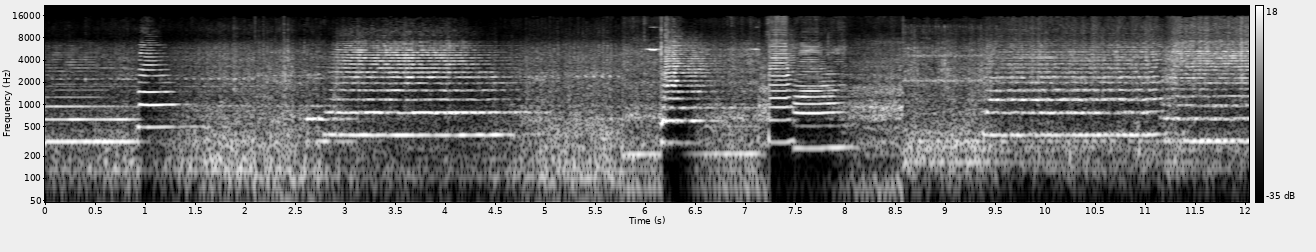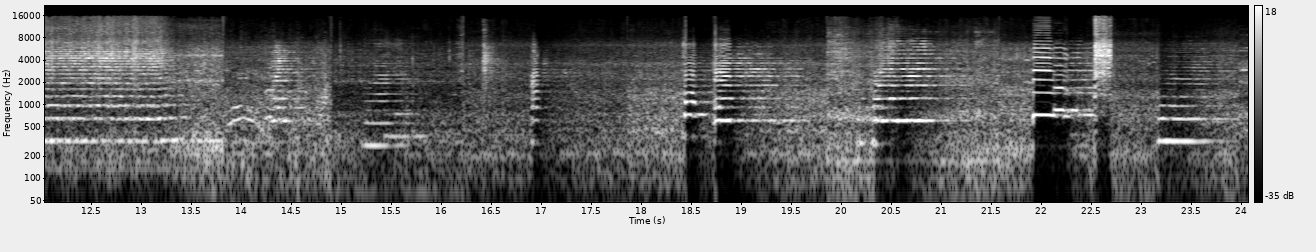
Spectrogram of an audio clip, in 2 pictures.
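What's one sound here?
A diesel locomotive sounds a two-tone horn in repeated blasts.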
